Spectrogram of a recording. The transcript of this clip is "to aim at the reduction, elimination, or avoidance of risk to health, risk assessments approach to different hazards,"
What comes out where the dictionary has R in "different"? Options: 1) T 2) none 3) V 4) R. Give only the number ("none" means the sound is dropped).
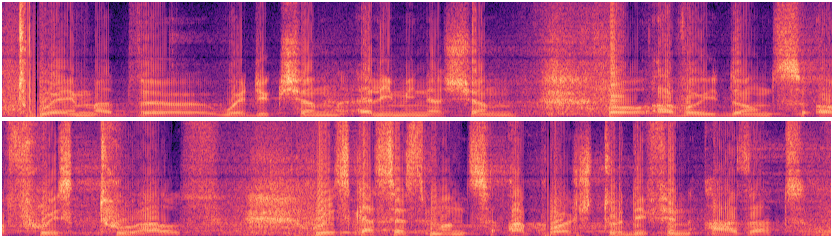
2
